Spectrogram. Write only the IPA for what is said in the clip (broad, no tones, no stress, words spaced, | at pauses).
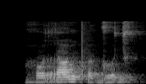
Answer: ɦɔrɑŋpʼʌ ɡʊd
